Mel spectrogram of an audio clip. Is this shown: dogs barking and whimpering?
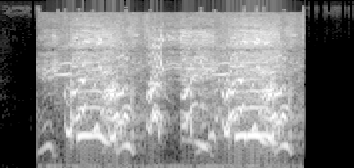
yes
